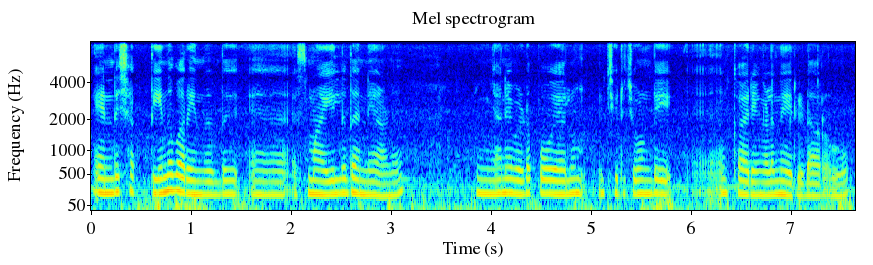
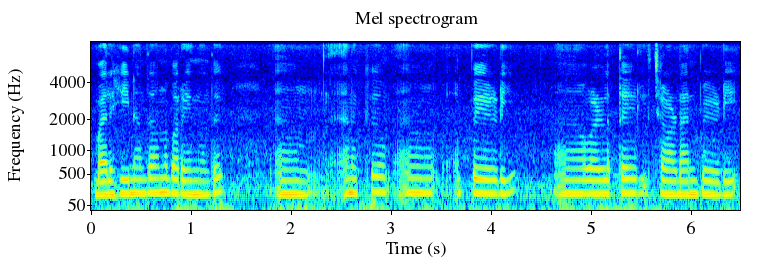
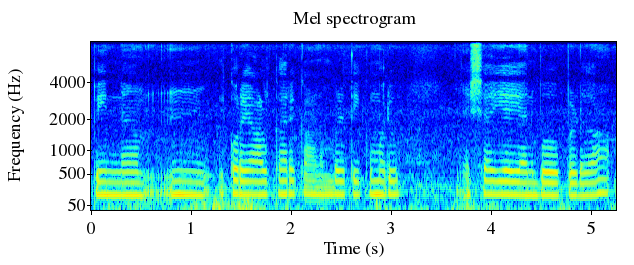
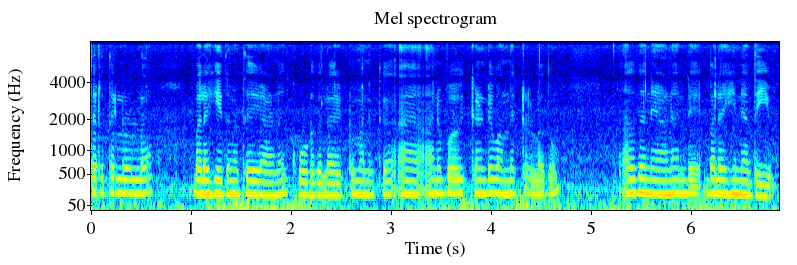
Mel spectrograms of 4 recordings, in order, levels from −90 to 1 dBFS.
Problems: none marked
